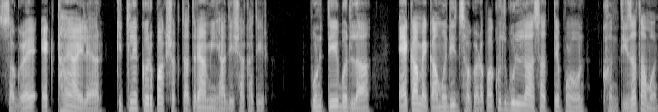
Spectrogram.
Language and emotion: Goan Konkani, sad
